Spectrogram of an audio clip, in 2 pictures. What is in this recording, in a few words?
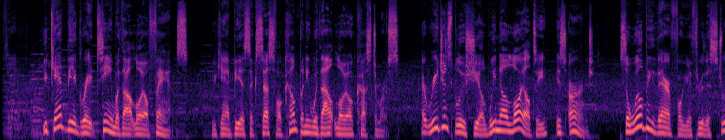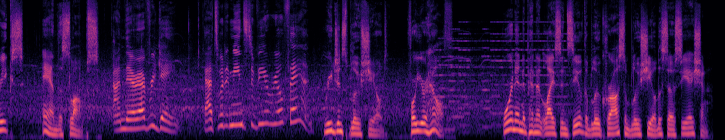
Radio; Regence Mariners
